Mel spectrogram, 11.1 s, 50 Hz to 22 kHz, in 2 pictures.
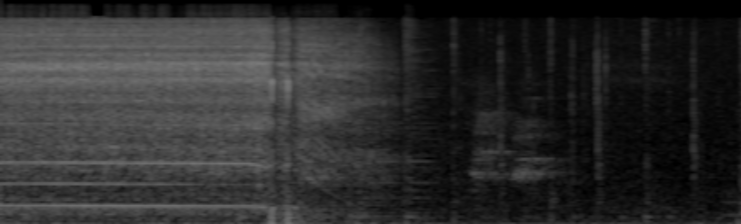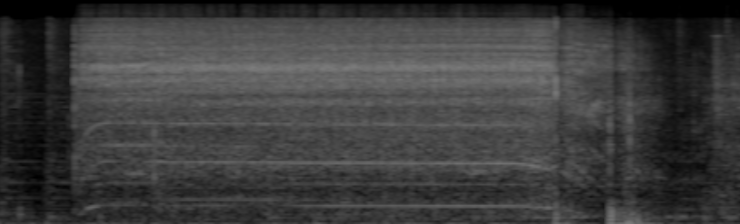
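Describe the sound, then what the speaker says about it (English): A power drill drives screws into a QuadLugs Modified H 540 frame kit in two long whirring bursts with a pause between, close and loud. "So I'll get these screws in"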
